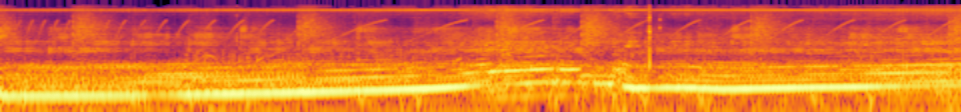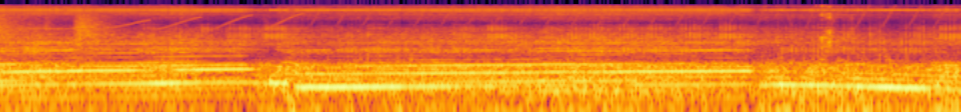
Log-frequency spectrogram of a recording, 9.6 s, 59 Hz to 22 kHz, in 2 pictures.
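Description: Turbocharged Honda B18C 1.8-litre four-cylinder with a Garrett GT35R turbo, at full throttle and heard from inside the cabin. Its pitch climbs, drops sharply twice at upshifts about three and six seconds in, then climbs again and falls near the end.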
